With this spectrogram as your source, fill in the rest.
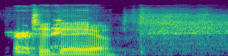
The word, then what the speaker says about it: Taddeo: have a special guest on the podcast Lisa today how am i pronouncing that right - today today oh yes today she has written a book called three women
